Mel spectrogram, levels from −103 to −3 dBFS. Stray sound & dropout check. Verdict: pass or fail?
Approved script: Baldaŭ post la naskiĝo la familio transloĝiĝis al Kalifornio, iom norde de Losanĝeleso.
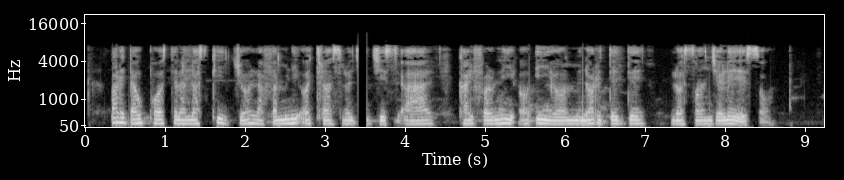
fail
